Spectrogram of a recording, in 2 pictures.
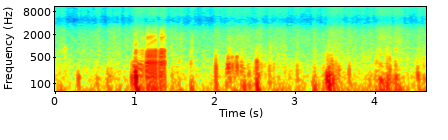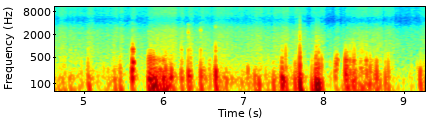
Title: my recorded stomach growling w/art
